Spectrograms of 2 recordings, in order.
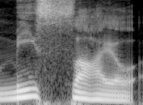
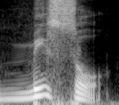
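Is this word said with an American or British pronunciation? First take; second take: British; American. First: It is said with a British pronunciation. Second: It is said with an American pronunciation. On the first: "英国人是发作missile" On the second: "在美音当中叫missile"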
